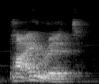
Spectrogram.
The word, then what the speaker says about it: pirate: Pirate.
